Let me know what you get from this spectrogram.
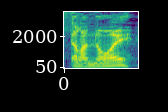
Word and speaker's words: Illinois: And yes, to everybody that lives in the great state of Illinois, I actually know that it's pronounced Illinois.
